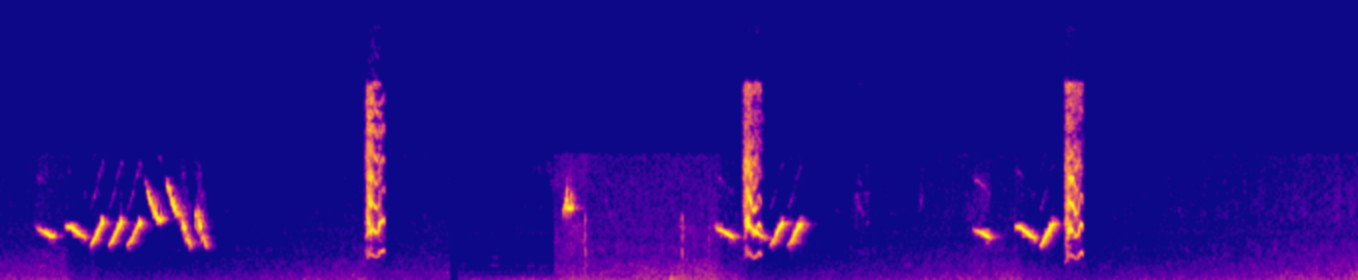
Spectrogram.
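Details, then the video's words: Yellow-bellied seedeater tutor song, with a female calling to excite the male: three bursts of rapid zigzag whistled notes, each a few seconds apart, broken by sharp loud clicks. "Papa capim siu siu Melodia com Fêmea chamando para Esquentar papa capim siu siu"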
